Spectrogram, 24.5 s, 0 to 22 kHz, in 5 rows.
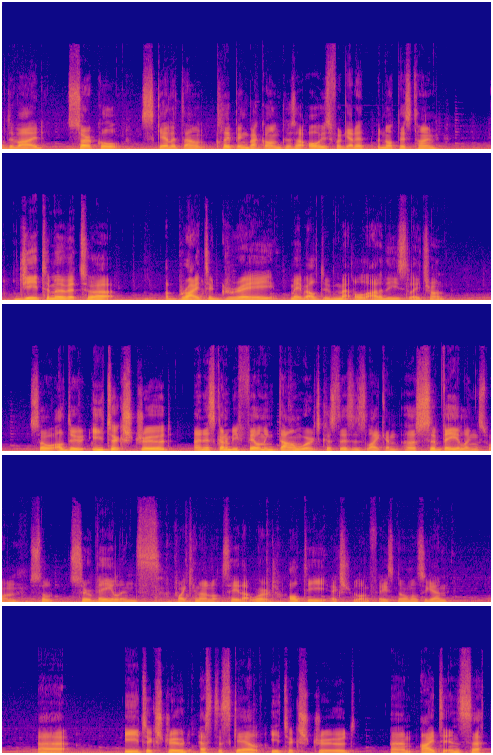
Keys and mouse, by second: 1.2 s, 2.8 middle click, 3.7 middle click, 4.1 middle click, 4.9 g, 5.8 middle click, 6.9 g, 7.8 middle click, 10.5 e, 12.1 middle click, 12.7 middle click, 13.8 middle click, 15.4 middle click, 16.4 ctrl+z, 16.9 middle click, 17.3 alt+e, 20.3 e, 21.3 s, 22.0 e, 23.8 i.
